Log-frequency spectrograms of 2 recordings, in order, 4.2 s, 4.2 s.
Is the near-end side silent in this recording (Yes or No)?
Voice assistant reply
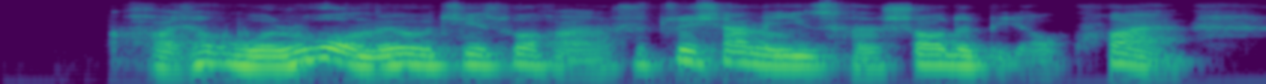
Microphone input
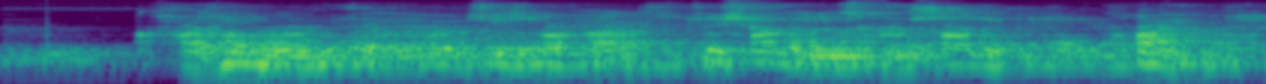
No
